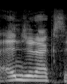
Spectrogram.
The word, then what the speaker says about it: Nginx: You didn't have to manage your Nginx server or Nginx. Is Nginx a server? Is that a correct way to say that, Wes? – Yeah. Nginx is a web server that will handle incoming requests and do SSL certificates.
